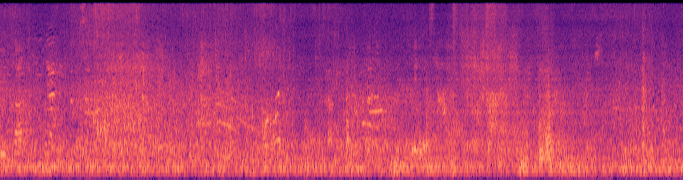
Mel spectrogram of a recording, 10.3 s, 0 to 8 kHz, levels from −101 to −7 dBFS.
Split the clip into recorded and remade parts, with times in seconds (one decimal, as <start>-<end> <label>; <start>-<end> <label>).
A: 0.0-4.4 recorded; 4.4-5.0 remade; 5.0-5.9 recorded; 5.9-9.2 remade; 9.2-10.3 recorded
